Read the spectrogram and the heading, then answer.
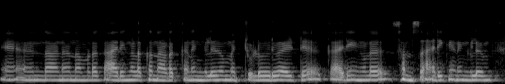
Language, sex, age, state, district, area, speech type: Malayalam, female, 30-45, Kerala, Idukki, rural, spontaneous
